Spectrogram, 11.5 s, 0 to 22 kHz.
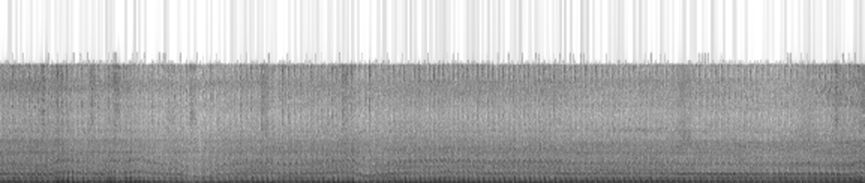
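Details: Honda CBR400RR NC23 four-cylinder, just started on petrol poured down the fuel pipe plus carb spray, water leak: rough, lumpy, stumbling idle, firing only on cylinders one and two; three and four stone cold, not firing.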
